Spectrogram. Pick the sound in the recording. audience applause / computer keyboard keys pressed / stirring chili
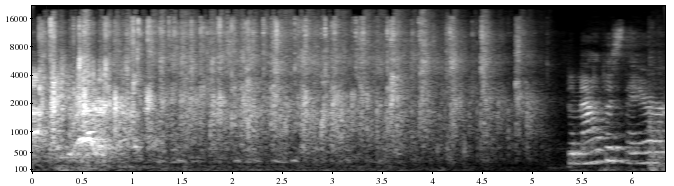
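audience applause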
